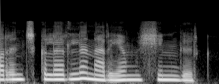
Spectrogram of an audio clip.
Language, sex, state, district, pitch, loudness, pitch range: Tamil, female, Tamil Nadu, Nilgiris, 220 Hz, -9 LUFS, 205-230 Hz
